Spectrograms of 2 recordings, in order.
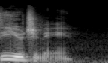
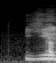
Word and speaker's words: Eugenie: But after listening to Audible and hearing Harold say it about 8,000 times, it's Eugenie. – Eugenie.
